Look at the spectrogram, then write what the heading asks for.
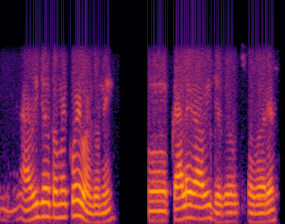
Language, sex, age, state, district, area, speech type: Gujarati, male, 30-45, Gujarat, Anand, urban, conversation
